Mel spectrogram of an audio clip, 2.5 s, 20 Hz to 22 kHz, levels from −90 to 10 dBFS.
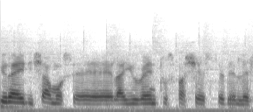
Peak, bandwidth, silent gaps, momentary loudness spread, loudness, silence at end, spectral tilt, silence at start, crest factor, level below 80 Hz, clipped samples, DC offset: -8 dBFS; 6.6 kHz; none; 9 LU; -25 LUFS; 0 s; -7.5 dB/octave; 0 s; 16 dB; -42 dBFS; under 0.1%; under 0.1%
